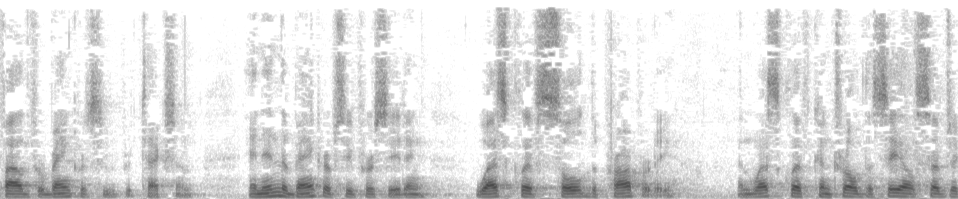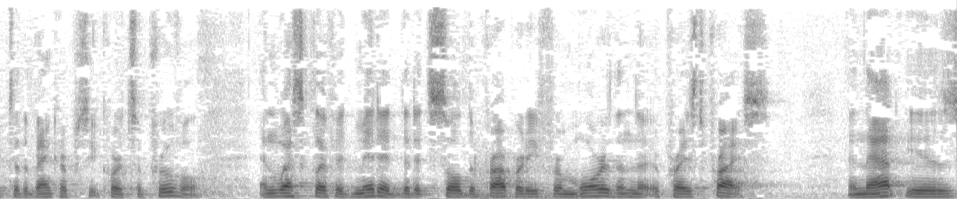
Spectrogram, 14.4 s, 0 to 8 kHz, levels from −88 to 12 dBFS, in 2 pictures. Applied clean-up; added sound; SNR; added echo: none; none; none; none.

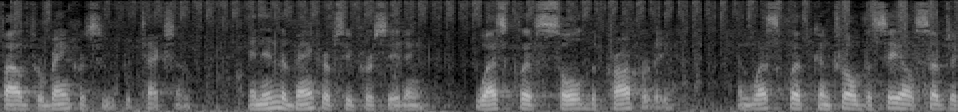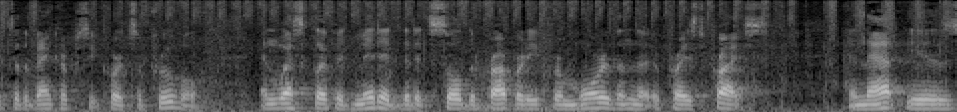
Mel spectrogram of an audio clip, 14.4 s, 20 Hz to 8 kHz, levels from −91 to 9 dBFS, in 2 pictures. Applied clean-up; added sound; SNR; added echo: none; Writing + Writing; 19 dB; none.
